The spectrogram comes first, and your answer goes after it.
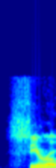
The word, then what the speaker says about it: Cierra: Sarah Strong is Sarah and Cierra Williams, like for sear as you're searing a steak. That is the correct way to pronounce her name, not Sarah Williams.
